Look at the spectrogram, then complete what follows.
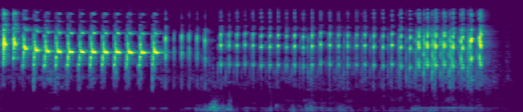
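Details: Lovebird chattering in a fast, steady series of short squeaky notes, about three per second, shifting from a thin falling whistle-like run to drier clicking chirps and a louder rasping flurry, with faint low knocks underneath.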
